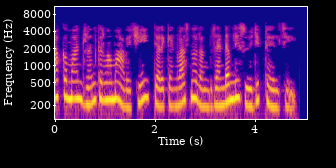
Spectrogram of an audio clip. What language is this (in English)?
Gujarati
